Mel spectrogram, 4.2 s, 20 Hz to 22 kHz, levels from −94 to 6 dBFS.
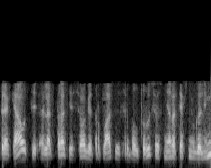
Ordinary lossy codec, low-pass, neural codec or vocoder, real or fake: MP3, 24 kbps; 3.6 kHz; none; real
